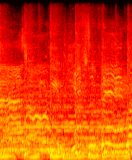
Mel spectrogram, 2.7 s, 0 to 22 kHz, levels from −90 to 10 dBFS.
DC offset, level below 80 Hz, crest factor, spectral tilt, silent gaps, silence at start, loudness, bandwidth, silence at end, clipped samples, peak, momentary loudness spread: under 0.1%; -32 dBFS; 10 dB; -5 dB/octave; none; 0 s; -19 LUFS; 20 kHz; 0 s; under 0.1%; -8 dBFS; 2 LU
